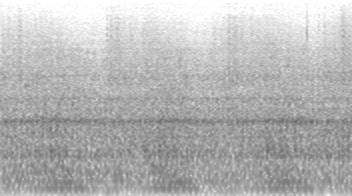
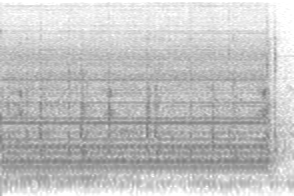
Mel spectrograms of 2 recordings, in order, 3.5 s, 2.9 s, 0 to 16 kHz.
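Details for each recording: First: Volvo XC90 D5 diesel, cold start: idle swells and sags about once a second in steady cycle, goes away once warm; idle hunting, owner replacing diesel fuel filter, which did not cure it. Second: Volvo XC90 D5 diesel, ignition on after a fuel filter replacement: the electric priming pump gives a steady buzz with faint rapid pulsing for under three seconds, then cuts off cleanly. Priming pump working normally.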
